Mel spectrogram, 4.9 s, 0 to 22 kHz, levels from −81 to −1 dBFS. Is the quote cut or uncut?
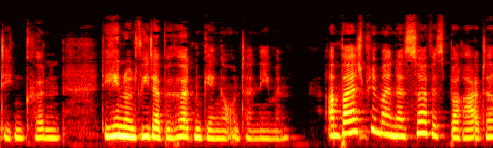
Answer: cut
